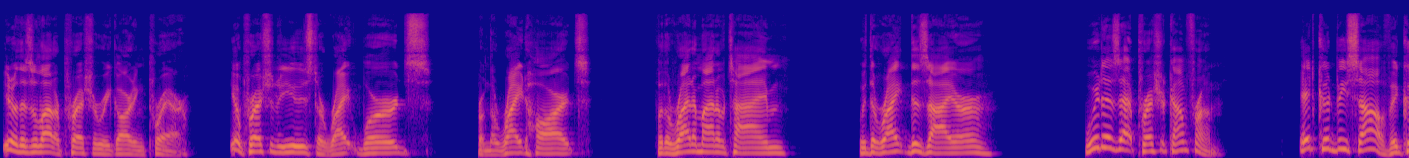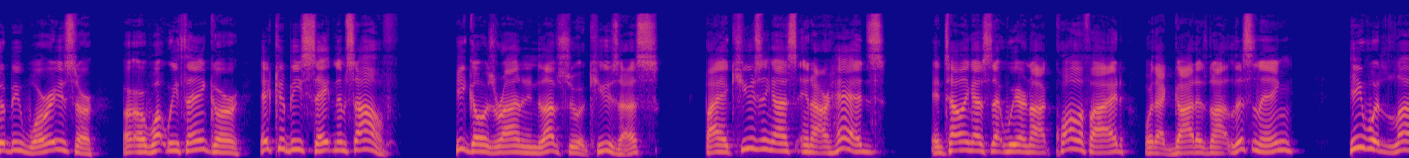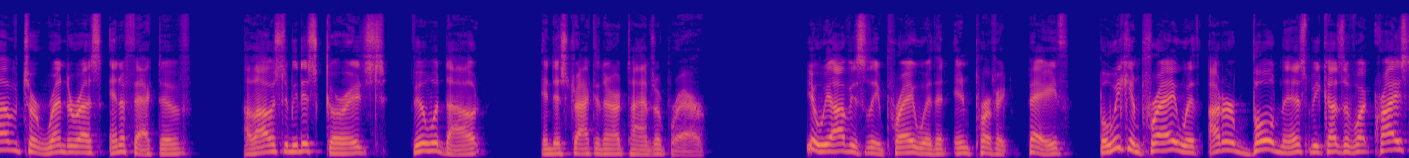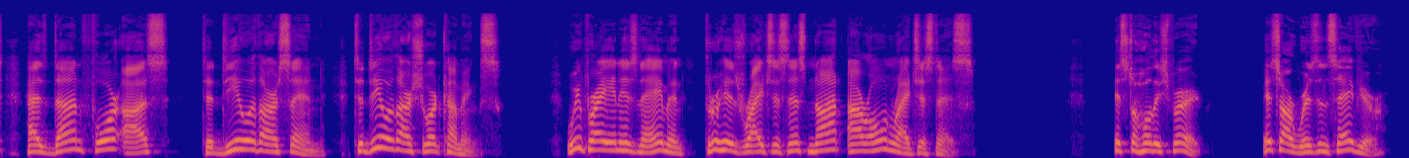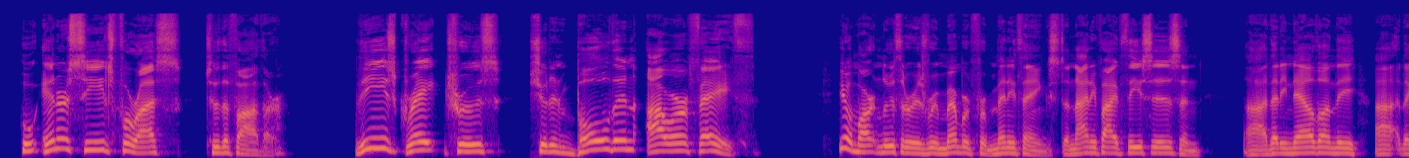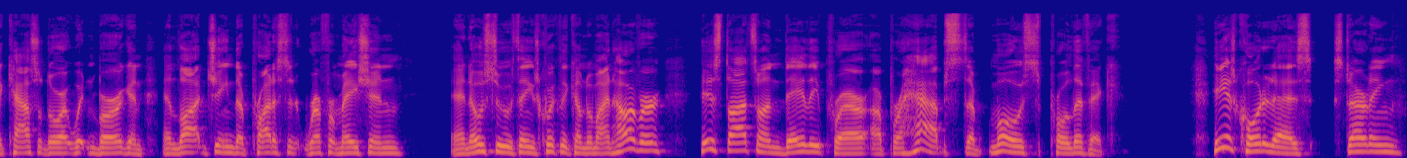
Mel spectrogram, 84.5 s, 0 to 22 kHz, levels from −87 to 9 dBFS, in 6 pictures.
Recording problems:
none

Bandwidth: 15 kHz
